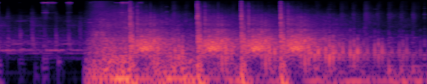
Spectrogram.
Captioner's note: gun fires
